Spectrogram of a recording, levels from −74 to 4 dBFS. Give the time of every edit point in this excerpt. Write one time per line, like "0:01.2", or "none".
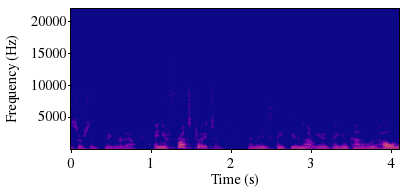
0:03.0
